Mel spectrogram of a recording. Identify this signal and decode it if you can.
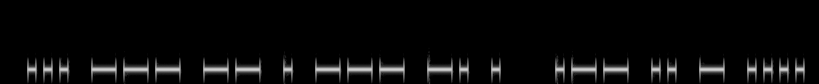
Morse code, heard as a keyed tone, about 15 wpm, 700 Hz. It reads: SOMEONE WITH
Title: Sentences from Top 1000 Words - Review Part 4 - 15wpm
